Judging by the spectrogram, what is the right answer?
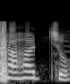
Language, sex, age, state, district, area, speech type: Bengali, female, 18-30, West Bengal, Purba Medinipur, rural, read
